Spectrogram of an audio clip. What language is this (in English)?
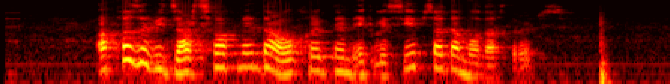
Georgian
